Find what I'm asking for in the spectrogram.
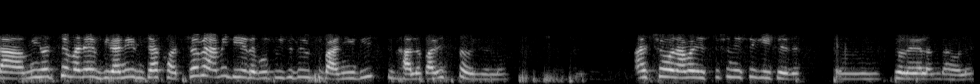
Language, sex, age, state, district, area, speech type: Bengali, female, 30-45, West Bengal, Uttar Dinajpur, urban, conversation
